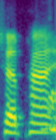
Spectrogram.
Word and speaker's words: Turpin: And I know it is pronounced Turpin in French, but we all know the story of Dick Turpin, the notorious highwayman.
